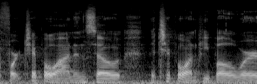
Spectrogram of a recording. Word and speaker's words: Chipewyan: Chipewyan, so 3 syllables down to 2.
